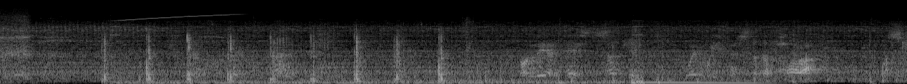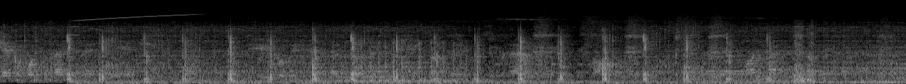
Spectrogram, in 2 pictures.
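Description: Footsteps thud steadily on wooden floorboards.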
